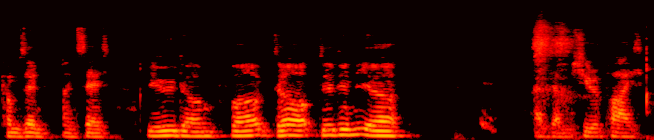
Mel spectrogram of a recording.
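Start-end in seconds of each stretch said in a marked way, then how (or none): 1.5-4.0 drawn-out, slow reproach; slow scolding. Acted. Man telling off a prisoner who messed up, slow reproach. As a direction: let each word drag out in reproach.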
